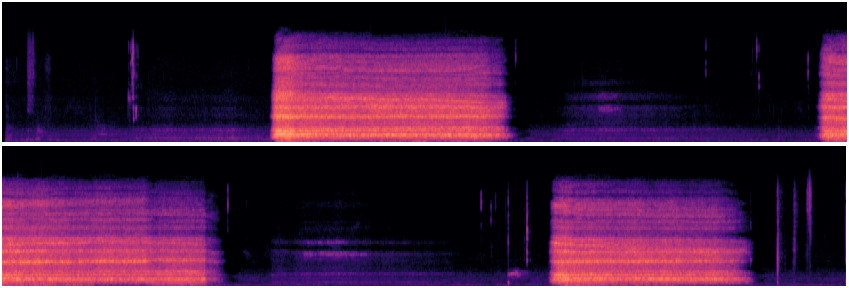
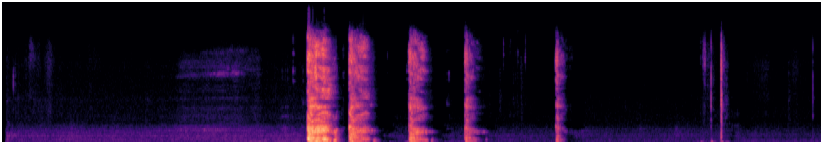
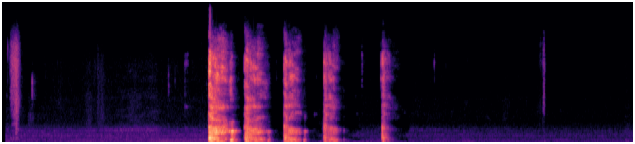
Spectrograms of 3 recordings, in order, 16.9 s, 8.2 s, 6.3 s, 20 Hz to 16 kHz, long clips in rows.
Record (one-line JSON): {"exhalation_length": "16.9 s", "exhalation_amplitude": 17838, "exhalation_signal_mean_std_ratio": 0.53, "three_cough_length": "8.2 s", "three_cough_amplitude": 32767, "three_cough_signal_mean_std_ratio": 0.19, "cough_length": "6.3 s", "cough_amplitude": 32762, "cough_signal_mean_std_ratio": 0.22, "survey_phase": "alpha (2021-03-01 to 2021-08-12)", "age": "18-44", "gender": "Female", "wearing_mask": "No", "symptom_cough_any": true, "symptom_new_continuous_cough": true, "symptom_abdominal_pain": true, "symptom_diarrhoea": true, "symptom_fatigue": true, "symptom_headache": true, "symptom_onset": "2 days", "smoker_status": "Never smoked", "respiratory_condition_asthma": false, "respiratory_condition_other": false, "recruitment_source": "Test and Trace", "submission_delay": "2 days", "covid_test_result": "Positive", "covid_test_method": "RT-qPCR"}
